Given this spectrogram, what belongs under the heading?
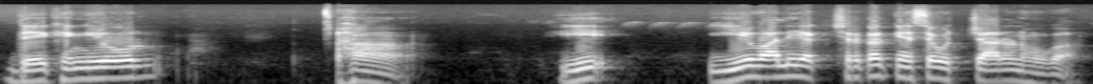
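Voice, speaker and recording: A man teaching Vedic recitation, explaining pronunciation and chanting verses in slow, drawn-out tones. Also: mid-range voice, mellow. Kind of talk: recitation lesson.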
